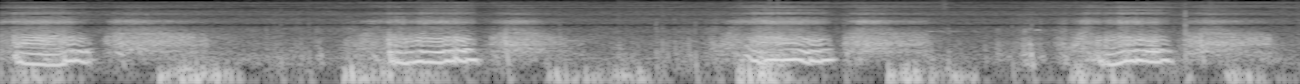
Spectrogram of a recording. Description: Real snoring with breathing and a little sleep talking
